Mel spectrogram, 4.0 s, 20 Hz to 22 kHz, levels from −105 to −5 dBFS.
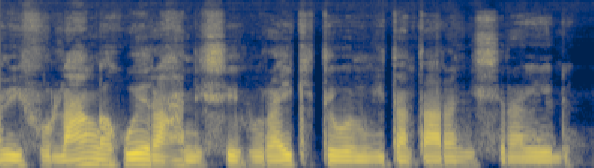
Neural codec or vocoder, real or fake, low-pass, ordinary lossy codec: none; real; none; none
